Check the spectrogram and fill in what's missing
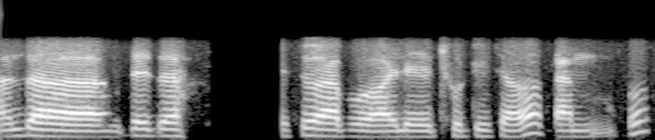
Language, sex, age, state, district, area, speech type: Nepali, male, 18-30, West Bengal, Kalimpong, rural, conversation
